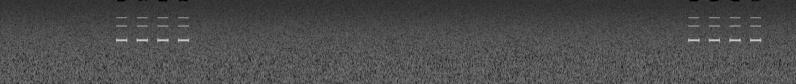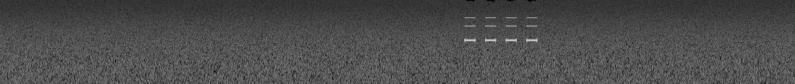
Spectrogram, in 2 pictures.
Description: Alarm pattern, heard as an alarm's beeps, played three times, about 3050 Hz. Temporal four. Carbon monoxide.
